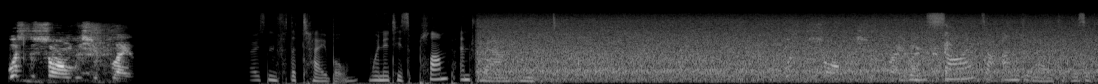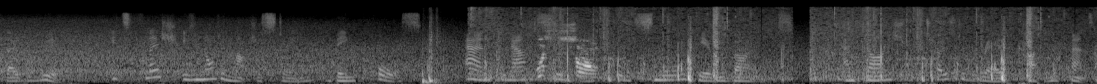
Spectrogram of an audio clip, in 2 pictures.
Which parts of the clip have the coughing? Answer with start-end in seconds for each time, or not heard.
0.1-1.4, 8.0-9.6, 16.4-16.9.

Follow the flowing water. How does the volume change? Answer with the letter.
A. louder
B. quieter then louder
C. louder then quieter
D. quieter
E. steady
D.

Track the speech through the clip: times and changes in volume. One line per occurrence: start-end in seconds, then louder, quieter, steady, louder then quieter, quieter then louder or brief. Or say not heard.
2.5-5.5 brief
8.9-21.9 steady.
